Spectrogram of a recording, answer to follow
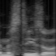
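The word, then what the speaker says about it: mestizo: I'm uh, how do I pronounce it? You're going to say Mystiso? Yeah. Mystizo.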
